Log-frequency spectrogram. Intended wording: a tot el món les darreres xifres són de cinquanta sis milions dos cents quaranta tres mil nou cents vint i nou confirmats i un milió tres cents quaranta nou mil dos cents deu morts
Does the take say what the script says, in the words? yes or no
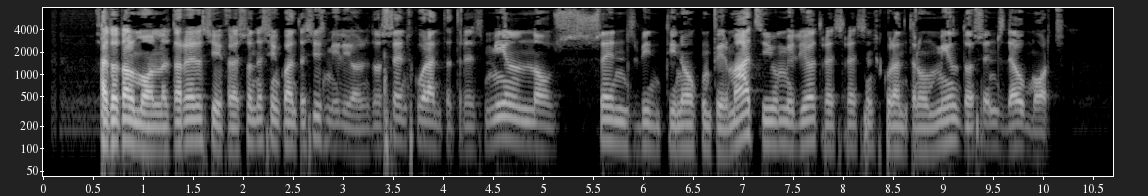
no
